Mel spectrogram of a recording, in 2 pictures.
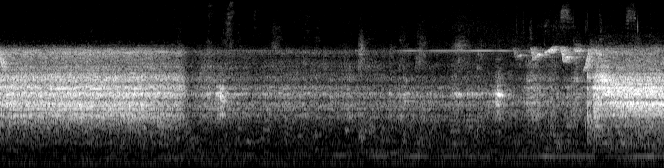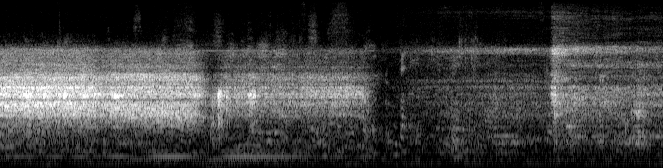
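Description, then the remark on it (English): A male animal hisses in long, forceful breathy blasts, several of them, each lasting a few seconds with brief pauses between as it expels all the air from its body with each hiss and then pumps itself back up. The hissing is fairly loud, with no talking. “You will notice he expels all the air out of his body with each hiss, and then he has to pump itself all back up full of air.”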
